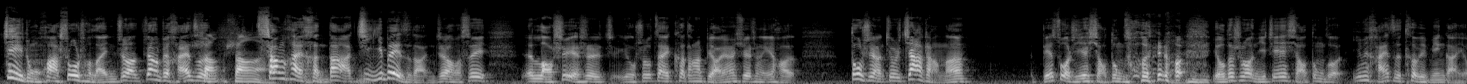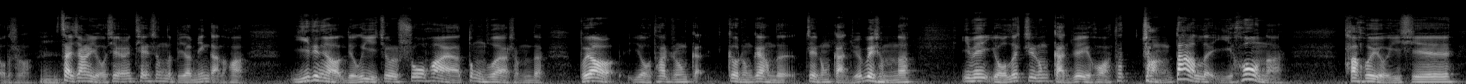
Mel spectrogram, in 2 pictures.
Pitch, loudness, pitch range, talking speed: 130 Hz, -21 LUFS, 110-165 Hz, 325 characters per minute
